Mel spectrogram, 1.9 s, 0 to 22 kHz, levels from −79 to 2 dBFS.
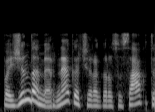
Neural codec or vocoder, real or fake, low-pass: none; real; 7.2 kHz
